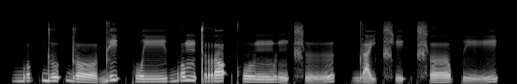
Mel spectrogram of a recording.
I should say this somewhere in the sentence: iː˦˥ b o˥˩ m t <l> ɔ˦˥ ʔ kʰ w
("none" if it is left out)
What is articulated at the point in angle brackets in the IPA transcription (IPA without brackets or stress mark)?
r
